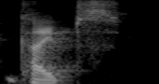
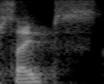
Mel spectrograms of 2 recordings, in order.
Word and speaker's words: Cipes: Yeah, and then rounding out the cast, we have Greg Kipes or Sipes. I'm not entirely sure about the pronunciation. I think it's Sipes. Voice of...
